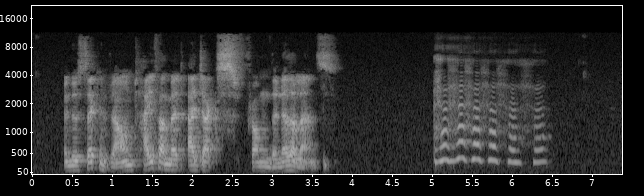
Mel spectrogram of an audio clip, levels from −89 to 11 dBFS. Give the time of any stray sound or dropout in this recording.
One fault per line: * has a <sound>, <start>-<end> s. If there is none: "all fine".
* has a laugh, 5.0-6.5 s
